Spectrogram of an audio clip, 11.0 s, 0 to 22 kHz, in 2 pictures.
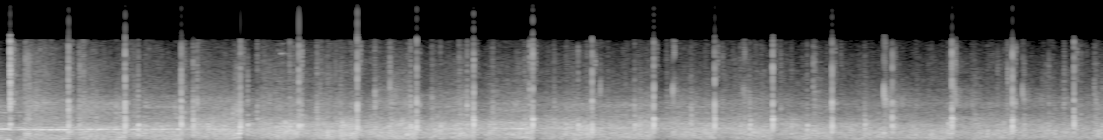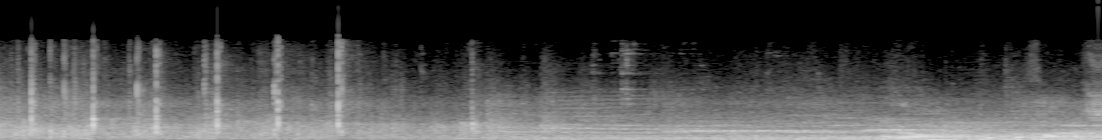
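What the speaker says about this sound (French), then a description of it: "Et je voudrais qu'on les applaudisse pour leurs résultats et leur engagement." Rhythmic, sustained clapping fills the hall at a 2023 gendarmerie school graduation ceremony for student gendarmes, loud and steady before fading around eight seconds, after which faint voices and room noise remain.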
